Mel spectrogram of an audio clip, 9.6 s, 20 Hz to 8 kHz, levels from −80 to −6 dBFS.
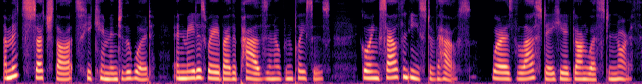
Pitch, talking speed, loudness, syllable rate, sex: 225 Hz, 220 wpm, -18 LUFS, 4.8 syllables/s, female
